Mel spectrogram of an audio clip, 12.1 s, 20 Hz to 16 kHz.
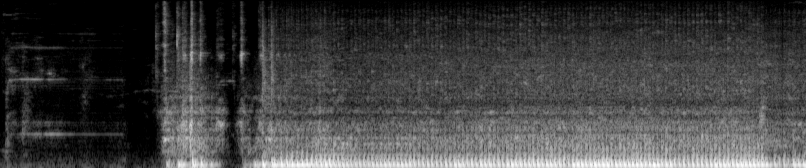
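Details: Honda Vario 125 scooter that had lost ignition, with a burst ECU found. On a restart after repair it cranks briefly, fires and settles into a steady, even idle with a regular beat; it starts and runs fine.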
